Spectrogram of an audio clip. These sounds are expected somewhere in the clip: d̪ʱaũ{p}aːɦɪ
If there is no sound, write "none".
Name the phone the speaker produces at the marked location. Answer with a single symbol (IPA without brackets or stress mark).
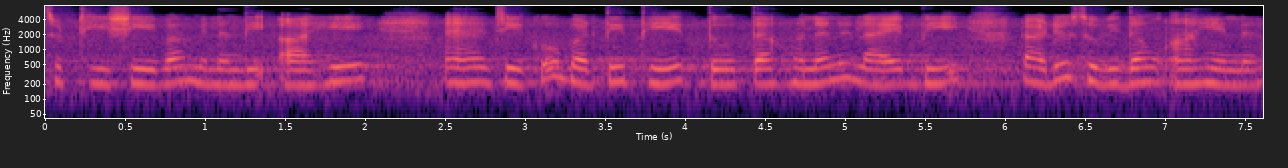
ʔ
